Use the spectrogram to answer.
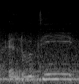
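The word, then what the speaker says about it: Élodie: in france before and it's lod um or elludi in french and it is a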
